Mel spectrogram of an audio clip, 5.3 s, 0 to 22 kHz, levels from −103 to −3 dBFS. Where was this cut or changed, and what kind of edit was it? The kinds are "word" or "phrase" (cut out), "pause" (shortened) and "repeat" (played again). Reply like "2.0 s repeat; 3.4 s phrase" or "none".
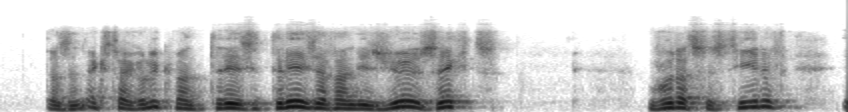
none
